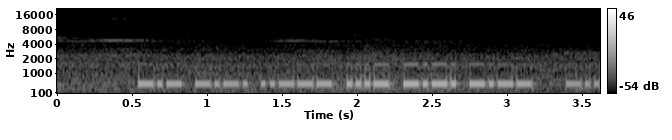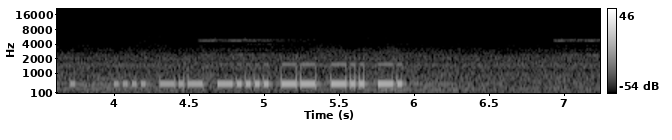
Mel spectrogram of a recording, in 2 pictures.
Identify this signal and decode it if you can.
Morse code, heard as a keyed tone, hand-sent with a paddle, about 40 wpm, 510 Hz, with fading and the noise of a subway station. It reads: KC2VCY DE HK6MDN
